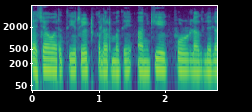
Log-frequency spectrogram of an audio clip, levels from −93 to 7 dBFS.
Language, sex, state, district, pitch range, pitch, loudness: Marathi, male, Maharashtra, Pune, 120-130 Hz, 125 Hz, -16 LUFS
